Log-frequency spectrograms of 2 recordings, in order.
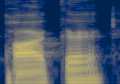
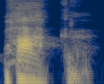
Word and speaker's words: Parker: a stickler for pronunciation it's not Joseph Parker it's Joseph paraca paraca okay well Joseph paraca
